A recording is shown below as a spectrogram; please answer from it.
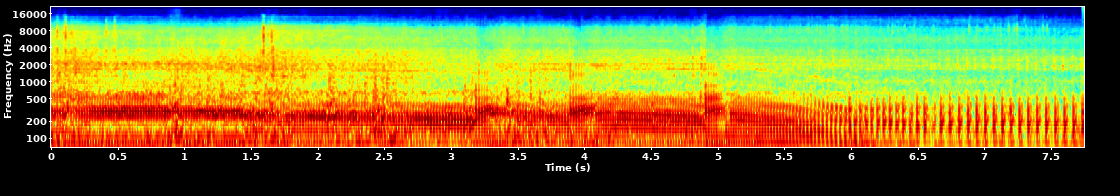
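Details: KTM Duke engine: revs sag and wander, then settle into an uneven, clattery idle with a loose mechanical rattle on each beat; abnormal engine noise, cause not identified.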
